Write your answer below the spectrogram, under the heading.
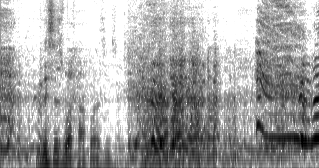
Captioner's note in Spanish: Risas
